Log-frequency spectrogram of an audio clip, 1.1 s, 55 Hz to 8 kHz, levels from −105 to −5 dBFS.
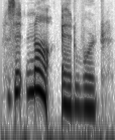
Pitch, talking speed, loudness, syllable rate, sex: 235 Hz, 210 wpm, -15 LUFS, 6.0 syllables/s, female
